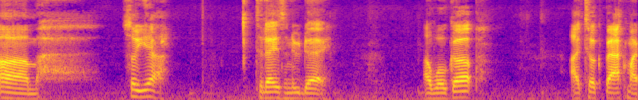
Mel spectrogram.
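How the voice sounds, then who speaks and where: A man talks at a fairly slow pace and medium pitch, with long, frequent pauses. His intonation is monotone and flat. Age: 30s. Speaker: vlogger. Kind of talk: personal vlog monologue. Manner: casual, reflective.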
